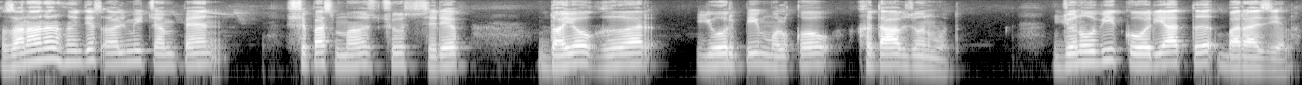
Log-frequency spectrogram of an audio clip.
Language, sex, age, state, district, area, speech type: Kashmiri, male, 30-45, Jammu and Kashmir, Kulgam, urban, read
